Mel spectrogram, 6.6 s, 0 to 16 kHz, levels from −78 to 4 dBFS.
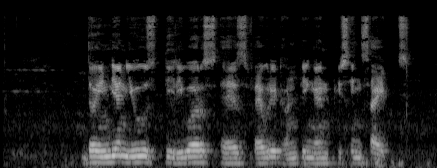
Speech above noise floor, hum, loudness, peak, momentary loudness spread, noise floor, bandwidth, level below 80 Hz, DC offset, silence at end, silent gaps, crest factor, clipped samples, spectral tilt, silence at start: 32 dB; none; -26 LUFS; -8 dBFS; 10 LU; -58 dBFS; 11.5 kHz; -56 dBFS; under 0.1%; 0.45 s; none; 18 dB; under 0.1%; -4 dB/octave; 1.25 s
